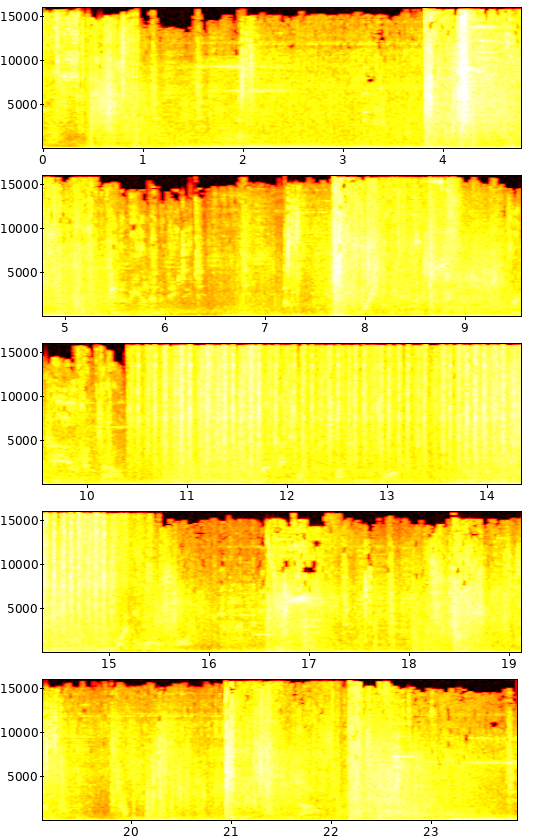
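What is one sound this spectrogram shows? A heavy machine gun fires in rapid bursts.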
